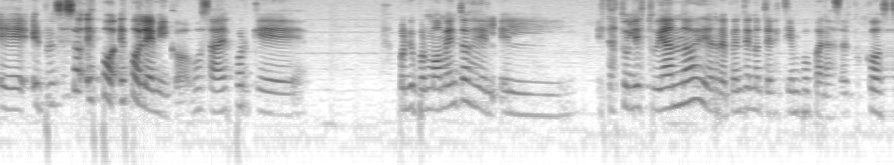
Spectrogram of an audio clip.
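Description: A fairly high-pitched woman at a moderate pace, with ordinary pitch variation, big swings in loudness and music in the background. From Argentina, La Rioja (city). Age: 30s. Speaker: musician. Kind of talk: casual interview. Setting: remote live radio interview.

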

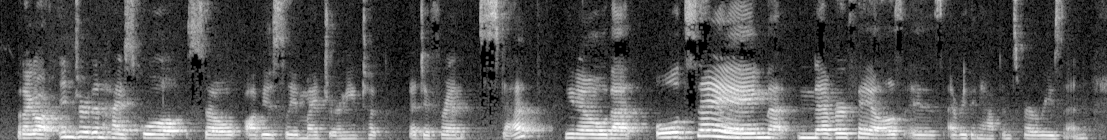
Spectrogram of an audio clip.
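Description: Speaking fairly slowly with an American accent, a woman uses ordinary pitch variation, and audible room echo surrounds her voice. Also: medium pitch for a woman. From Los Angeles. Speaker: founder of a children's clothing brand. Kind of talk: casual interview chat. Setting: in person, downtown Los Angeles.

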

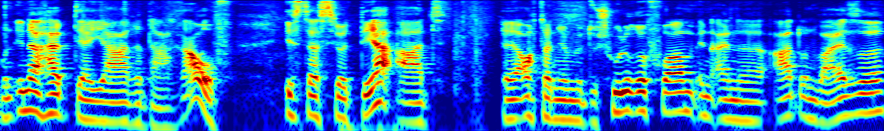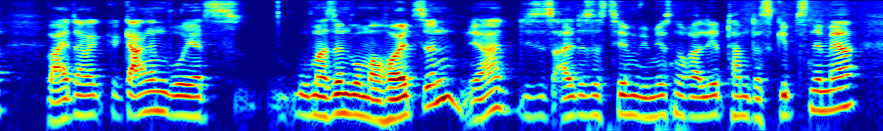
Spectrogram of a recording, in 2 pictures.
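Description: A man speaks in a normal speaking voice at medium pitch and a moderate pace, with ordinary pitch variation, on a very clean recording with a silent background. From Germany, Rhineland-Palatinate (Baumholder). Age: 30s. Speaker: podcast co-host. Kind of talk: casual chat.

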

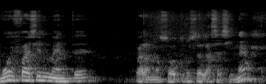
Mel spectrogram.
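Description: Audible room echo surrounds a man whose fairly high voice has lively intonation. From Mexico. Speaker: podcast co-host. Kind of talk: casual chat.

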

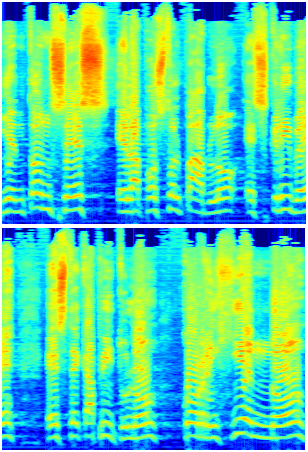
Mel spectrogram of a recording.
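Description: A man speaks at a high pitch in a flat monotone. His pace is very slow. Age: middle-aged. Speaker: pastor. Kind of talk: sermon.

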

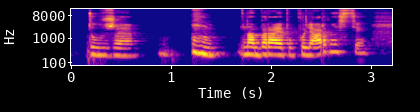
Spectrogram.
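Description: With a plain, everyday voice, a woman talks at a moderate pace in a fairly high pitch with fairly even intonation. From Ukraine, Khmelnytskyi. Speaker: medical student. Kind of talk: casual interview.

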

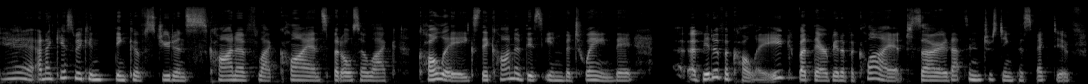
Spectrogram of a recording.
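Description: With an Australian accent, a woman speaks at a fairly quick pace. Her medium pitch shows ordinary variation. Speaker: podcast host, speech pathologist. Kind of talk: casual interview chat.

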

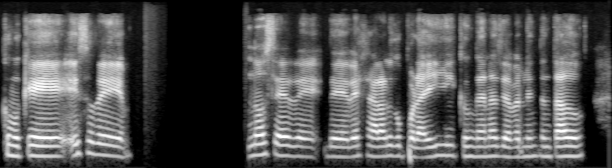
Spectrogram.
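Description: At a moderate pace, a woman with a medium pitch speaks in a dry, close sound with no echo. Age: 20s. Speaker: university student ambassador. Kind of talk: casual chat.

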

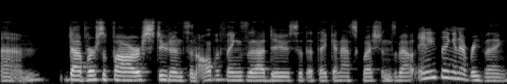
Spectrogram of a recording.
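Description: The background is quiet as a woman with an Appalachian accent speaks very fast. Her pitch varies in an ordinary way. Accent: Southern US (Appalachian). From East Tennessee. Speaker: college student leader. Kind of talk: interview.

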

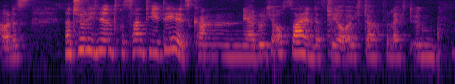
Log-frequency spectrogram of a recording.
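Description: A woman's high-pitched voice, with ordinary pitch variation, comes through over noticeable background noise. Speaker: podcast host. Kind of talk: casual chat. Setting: recorded in a bedroom.

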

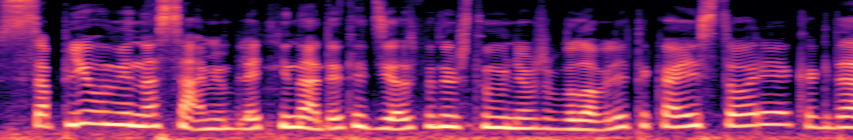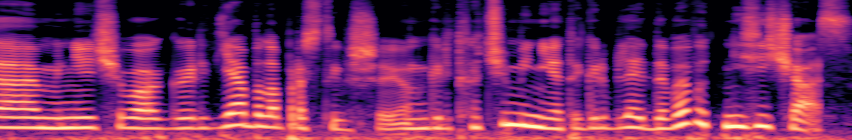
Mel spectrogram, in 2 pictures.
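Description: The speech runs at a very fast pace with hardly any pauses. Its intonation stays fairly even. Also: woman, medium pitch for a woman. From Belarus, Minsk. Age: 20s. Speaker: podcast guest. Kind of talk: casual chat.

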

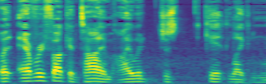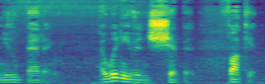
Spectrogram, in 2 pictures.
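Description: A man talks with an American accent at a medium pitch. His voice is somewhat breathy, with a moderate pace and ordinary pitch variation. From US South (Florida Panhandle). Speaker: podcast co-host, army soldier. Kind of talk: casual chat.

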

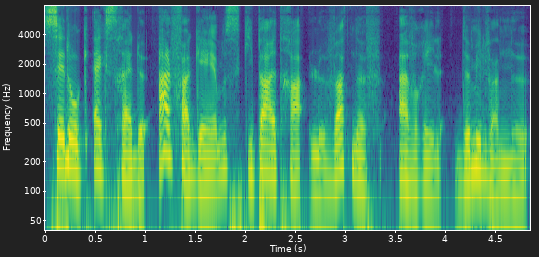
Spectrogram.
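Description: The recording is dry and close, with no echo. A man talks with very wide swings in pitch. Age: 30s. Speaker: radio host. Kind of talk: interview; radio music show.

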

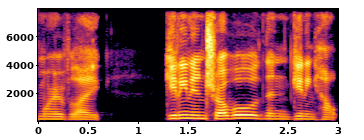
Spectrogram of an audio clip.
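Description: A woman with an American accent speaks at a moderate pace in a medium pitch with a dark, mellow tone. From Washington. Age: 20s. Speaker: person in addiction recovery. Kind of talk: interview testimony.

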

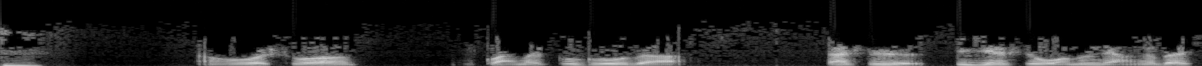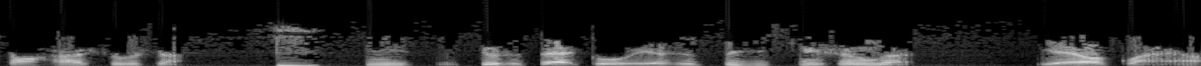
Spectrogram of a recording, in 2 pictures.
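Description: Long, frequent pauses break up a man's fairly slow speech, and his loudness swings widely. His pitch is medium with ordinary variation. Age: 20s. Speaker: caller, stone factory worker. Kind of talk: call-in personal story. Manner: halting, many fillers.

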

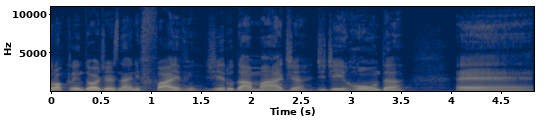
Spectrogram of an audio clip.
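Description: Background silence and a very clean recording frame the voice. A man talks at a fairly low pitch, his intonation fairly even. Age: 20s. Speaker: rapper. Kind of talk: casual chat.

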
